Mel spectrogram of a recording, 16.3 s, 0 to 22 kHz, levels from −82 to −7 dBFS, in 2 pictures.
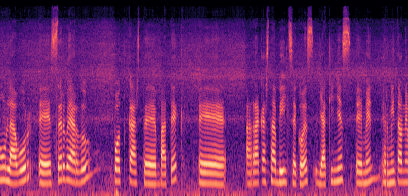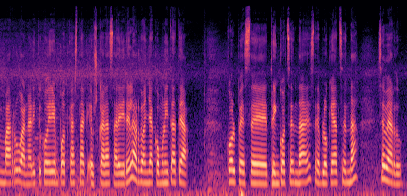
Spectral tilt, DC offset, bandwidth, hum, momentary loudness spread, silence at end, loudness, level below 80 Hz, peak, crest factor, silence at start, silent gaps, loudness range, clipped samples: -3.5 dB/octave; under 0.1%; over 20 kHz; none; 7 LU; 0.1 s; -18 LUFS; -42 dBFS; -4 dBFS; 16 dB; 0 s; none; 1 LU; under 0.1%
